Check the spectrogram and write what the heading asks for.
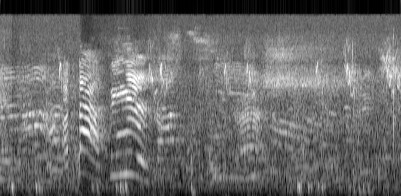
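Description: Many young children chattering and calling out at once: a high-pitched babble of overlapping voices.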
